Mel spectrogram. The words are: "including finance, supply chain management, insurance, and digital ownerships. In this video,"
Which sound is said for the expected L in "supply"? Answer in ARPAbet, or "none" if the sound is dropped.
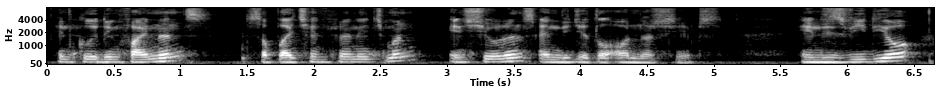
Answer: L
